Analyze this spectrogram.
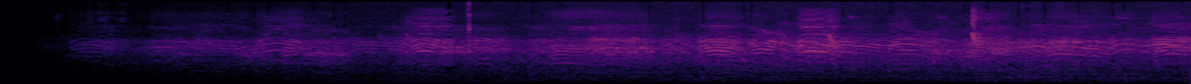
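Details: Crows in Kraaienbos woodland near Vaals, many birds calling together in a continuous harsh cawing chorus with overlapping rasping calls, growing louder over the stretch.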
